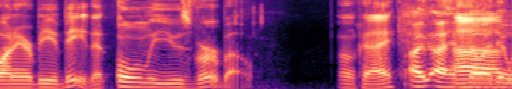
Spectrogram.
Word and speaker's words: Vrbo: Vrbo, most people call it VRBO, but it's pronounced Vrbo.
